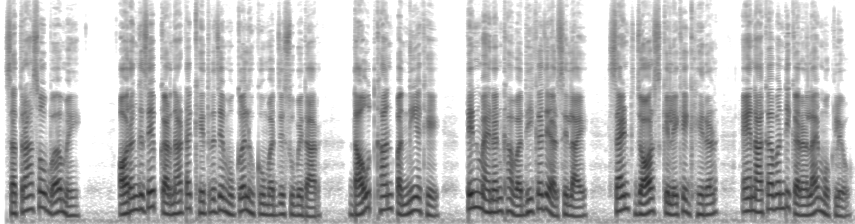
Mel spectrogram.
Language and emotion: Sindhi, neutral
